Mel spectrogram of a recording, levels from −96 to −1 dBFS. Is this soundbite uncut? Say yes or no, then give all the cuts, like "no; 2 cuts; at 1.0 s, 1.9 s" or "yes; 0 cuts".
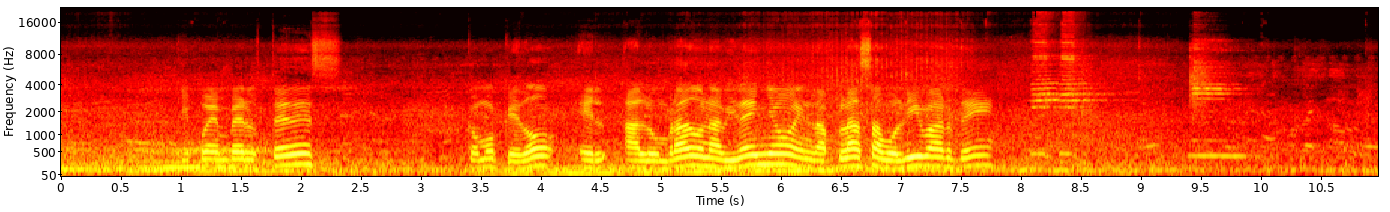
no; 2 cuts; at 7.9 s, 9.9 s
